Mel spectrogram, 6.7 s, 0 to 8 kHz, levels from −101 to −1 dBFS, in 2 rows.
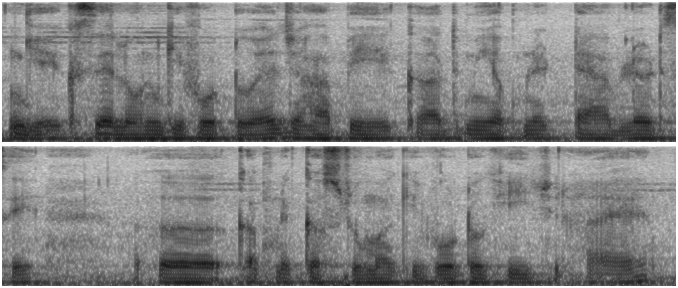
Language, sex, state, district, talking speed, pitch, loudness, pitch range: Hindi, male, Jharkhand, Jamtara, 180 wpm, 85 Hz, -18 LUFS, 85-90 Hz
